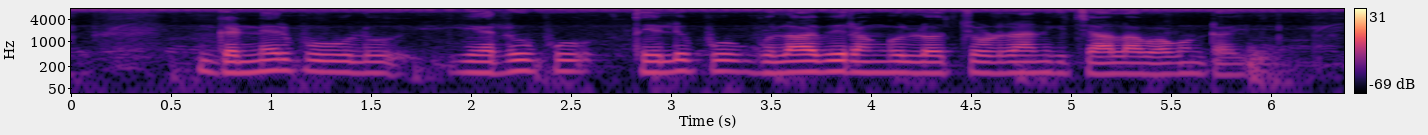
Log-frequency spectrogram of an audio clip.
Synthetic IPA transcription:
ɡɐɳːeɾipuwulueɾuput̪elupuɡulaːbʱiɾɐŋɡulːo̞ːt͡ʃuːɽɐɽaːnikit͡ʃaːlaːbaːɡuɳʈaːjḭ

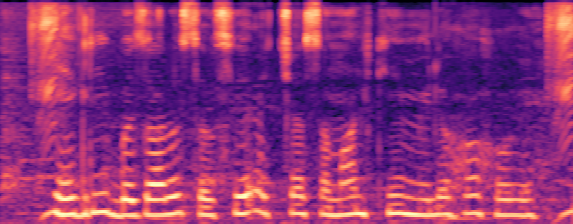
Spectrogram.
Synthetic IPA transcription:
eːɡɾibɐzaːɾosɐlseʔɐt͡ʃʰasɐmaːnkimiloɦohoːwe

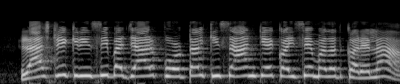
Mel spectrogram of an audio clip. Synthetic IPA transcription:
ɾaʃʈɾikɾisibad͡ʒaɾpoɾʈəlkisankekəjseməd̪əd̪̚kəɾela

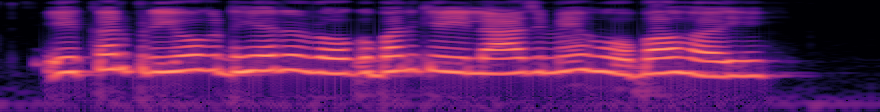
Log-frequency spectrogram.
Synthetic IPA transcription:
eːkəɾpɾəjoːɡɖʱeɾːoɡbənkeɪlad͡ʒmẽɦobaɦəj

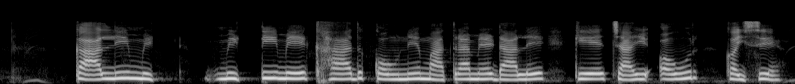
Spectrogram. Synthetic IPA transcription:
kali | miʈːimẽkʰad̪kəʊnemat̪ɾameɖale | ket͡ʃaɦiɔʊɾ | kəjse

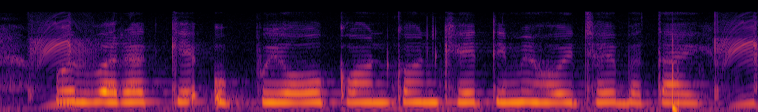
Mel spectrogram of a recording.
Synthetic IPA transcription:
ʊɾʋəɾəkːeʔʊpjoːɡkɔːnkɔːnkʰeːt̪imẽɦoːit͡ʃʰɐebɐt̪aːi

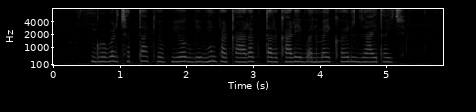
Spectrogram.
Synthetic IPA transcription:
ɡobəɽt͡ʃʰət̪ːakeupjoɡbibʱinpɾəkaɾəkt̪əɾkaɾibənbəjkʰəld͡ʒajt̪əjt͡ʃʰ

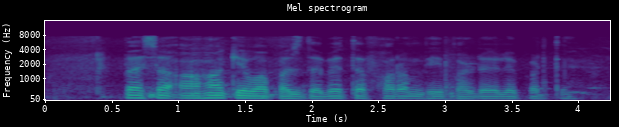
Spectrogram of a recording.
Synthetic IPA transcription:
pɛːsaʔãːɦãkeʋaːpəsd̪ebeːt̪efɔɾəmbʱibʱɐɖeːlepɐɽt̪eː

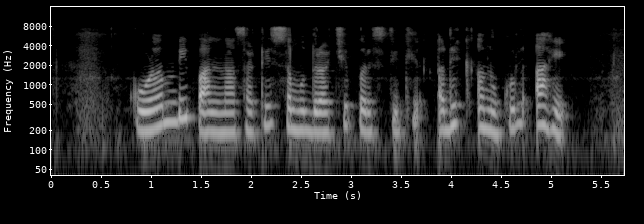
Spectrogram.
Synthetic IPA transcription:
koɭəmbiːpalɳasaʈiːsəmud̪ɾat͡ɕiːpəɾist̪ʰit̪ḭːəd̪ʱikənukuːlaɦe

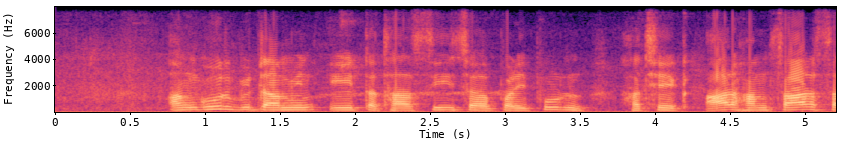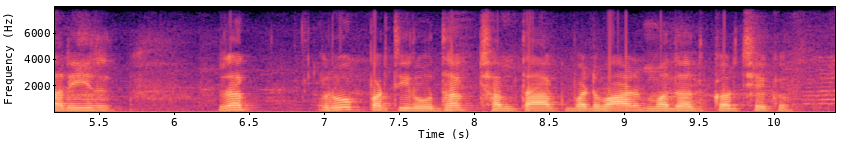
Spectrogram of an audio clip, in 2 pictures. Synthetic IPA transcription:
əŋɡuɾbiʈaminet̪ət̪ʰasisə̃pəɾipuɾɳ | hət͡ʃʰekaɾɦəmsaɾsəɾiɾ | ɾək̚ | ɾoɡ̚pɾət̪iɾod̪ʱəkt͡ʃʰəmt̪akbəɖʋaɾməd̪əd̪kəɾt͡ʃʰek

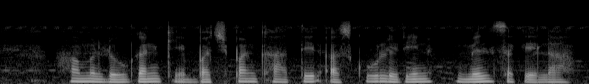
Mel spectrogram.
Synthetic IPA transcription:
həmloːɡənkḛbət͡ʃpənkʰaːt̪ɪɾə̰skuːlɾɪn | mɪlsəkeːlaː

